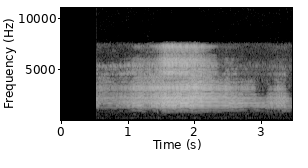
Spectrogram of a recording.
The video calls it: 🐝 How does a bee sounds 🐝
